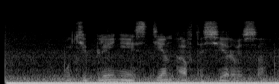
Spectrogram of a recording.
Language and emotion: Russian, neutral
